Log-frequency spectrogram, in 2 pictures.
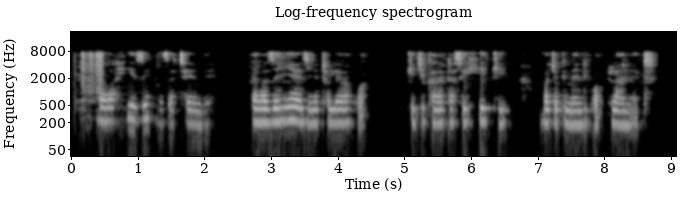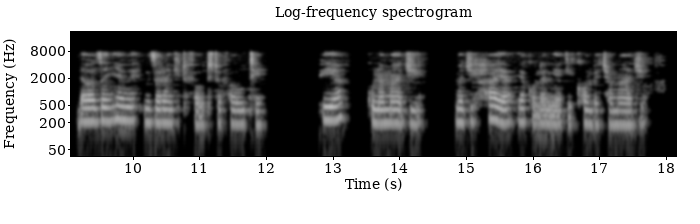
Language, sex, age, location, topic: Swahili, female, 25-35, Kisii, health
